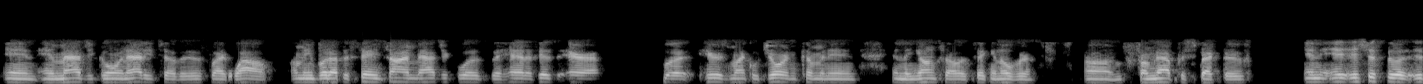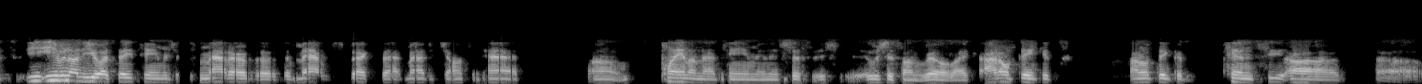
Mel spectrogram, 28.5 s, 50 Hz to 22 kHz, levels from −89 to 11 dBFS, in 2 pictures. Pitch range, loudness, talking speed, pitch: 115-130 Hz, -20 LUFS, 190 wpm, 125 Hz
